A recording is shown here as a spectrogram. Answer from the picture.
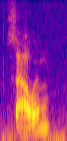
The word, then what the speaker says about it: Samhain: Samhain? – Yes.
